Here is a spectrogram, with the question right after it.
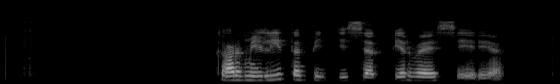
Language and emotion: Russian, neutral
